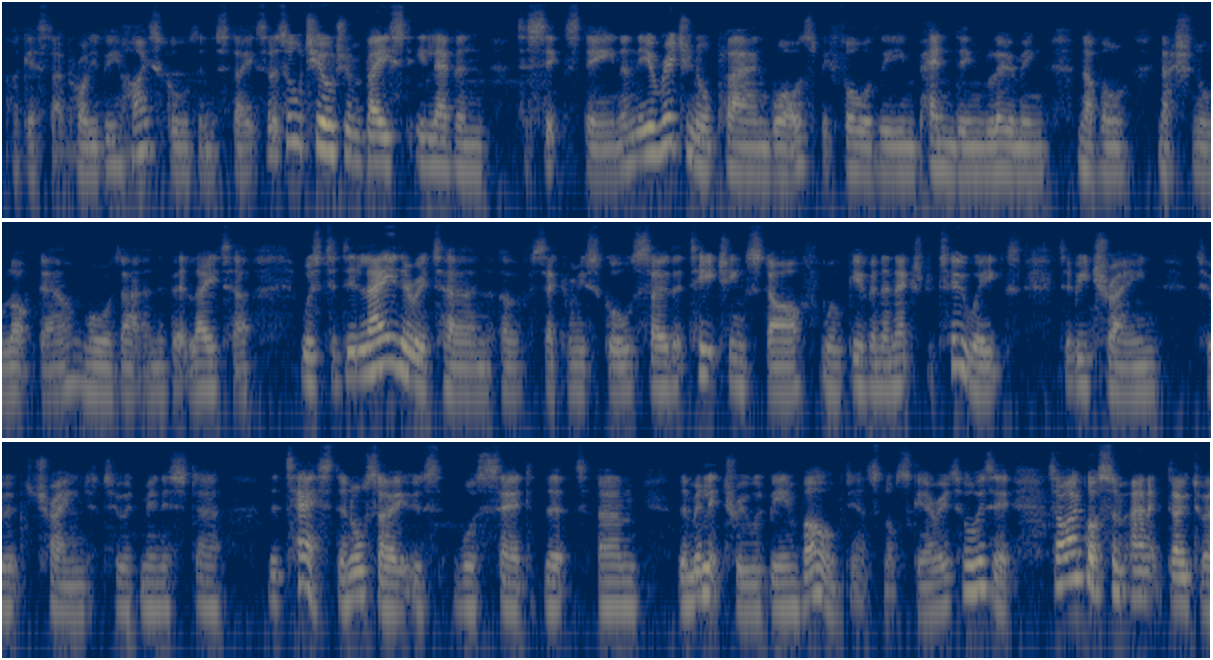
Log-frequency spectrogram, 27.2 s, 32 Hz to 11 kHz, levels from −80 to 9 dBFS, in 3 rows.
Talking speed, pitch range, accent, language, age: 200 wpm, 120-145 Hz, British, English, 40-59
